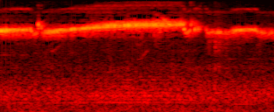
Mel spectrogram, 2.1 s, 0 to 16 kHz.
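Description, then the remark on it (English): A steady, high-pitched buzzing whine of a bumblebee hummingbird, a tiny Mexican bird under 3 inches long, holding on continuously for about two seconds with a slight waver, clear, with no voices. “Less than 3 inches in size and weighing less than a bottle cap, they're easily confused with a bumblebee as they buzz by.”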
